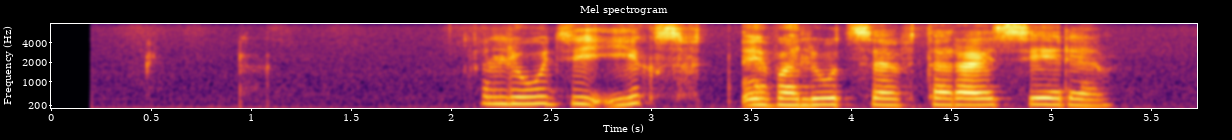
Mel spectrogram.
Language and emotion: Russian, neutral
